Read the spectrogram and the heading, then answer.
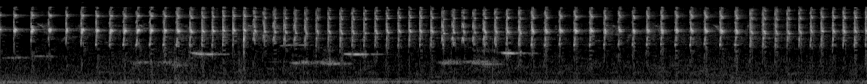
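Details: Lovebird chattering in a long, clear ngekek: a steady stream of rapid, piercing chirps, while a few lower short whistles from another bird sound faintly during the first half.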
